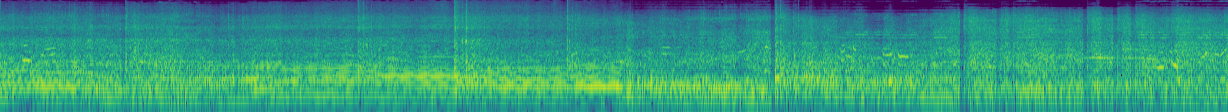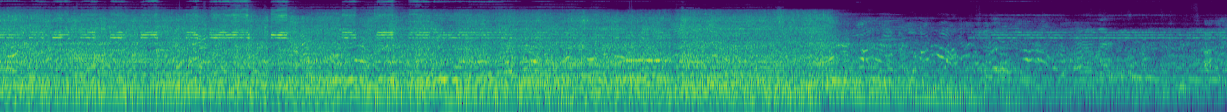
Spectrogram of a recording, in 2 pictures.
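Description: A siren wails nearby, rising and falling.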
